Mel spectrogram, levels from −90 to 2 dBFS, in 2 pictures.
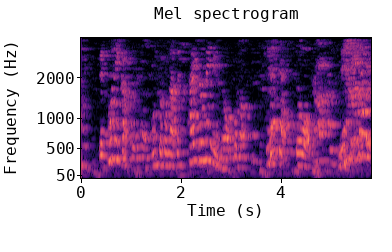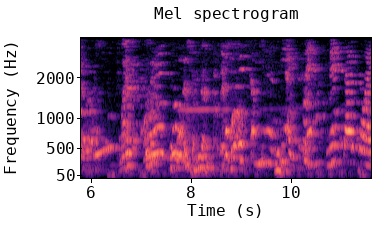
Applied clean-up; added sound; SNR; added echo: classical method WPE with log-MMSE.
